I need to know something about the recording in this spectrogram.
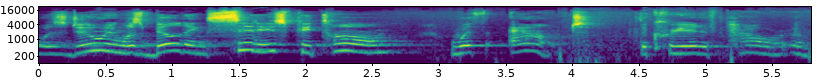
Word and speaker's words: Pithom: But if you match it to the Hebrew word Pithom, which is actually pronounced the same, Pithom, it means suddenly in Hebrew.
